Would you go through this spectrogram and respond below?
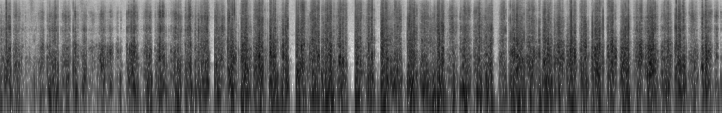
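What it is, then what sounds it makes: Synthetic foam sponge. A rectangular, soft, porous, hand-sized green and blue synthetic foam sponge is held in one hand and rapidly scratched with the fingertips and short nails of the other. The result is a dense, continuous run of fast, dry scratching bursts with a heavy low-end rumble and short gaps between some strokes.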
